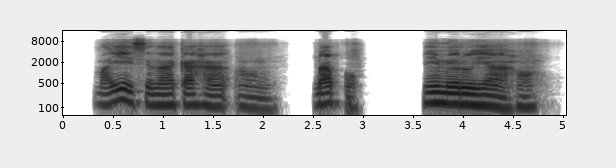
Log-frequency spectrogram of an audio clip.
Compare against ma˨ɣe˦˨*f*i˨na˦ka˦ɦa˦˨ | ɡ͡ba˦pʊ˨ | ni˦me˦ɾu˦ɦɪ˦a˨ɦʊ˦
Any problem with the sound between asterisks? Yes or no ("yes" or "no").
yes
